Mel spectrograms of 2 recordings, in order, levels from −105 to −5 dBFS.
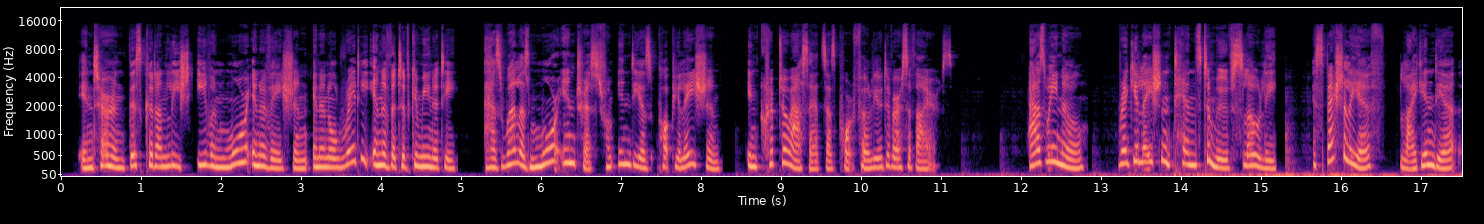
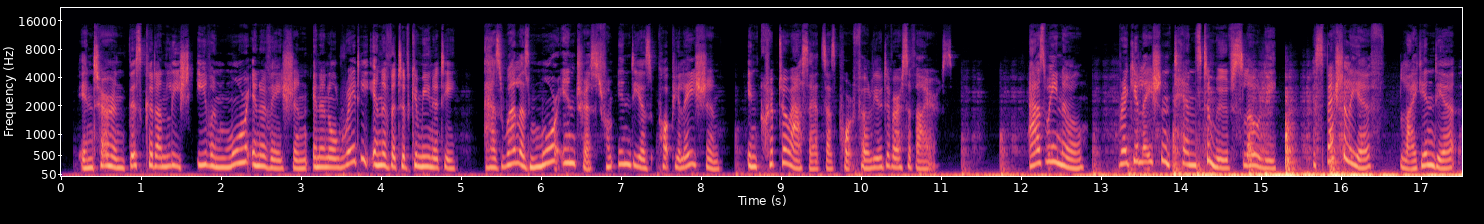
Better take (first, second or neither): first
